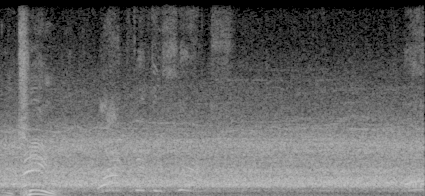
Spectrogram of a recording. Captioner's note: crowd cheering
